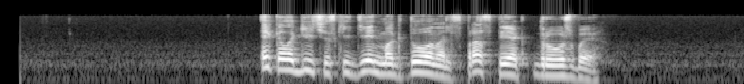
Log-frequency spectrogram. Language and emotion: Russian, positive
